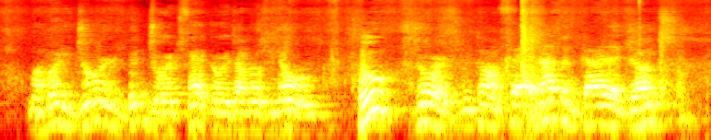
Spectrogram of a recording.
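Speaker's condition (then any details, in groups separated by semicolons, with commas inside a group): No condition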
